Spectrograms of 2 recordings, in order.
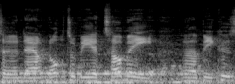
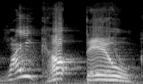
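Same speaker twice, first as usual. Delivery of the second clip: calling out loud; 7 dB louder, slower than usual. Acted. Waking sleeping crewmate.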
